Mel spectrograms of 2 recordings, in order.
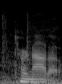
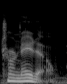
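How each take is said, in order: First: It is said in a European-style accent. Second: It is said in a native English accent. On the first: The speaker calls it wrong. "As I've heard some Europeans pronounce it incorrectly" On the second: The speaker calls it right. "It is tornado"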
